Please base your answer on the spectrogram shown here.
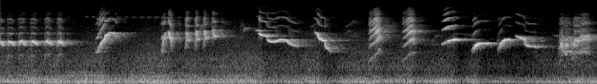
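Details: Caged oriental magpie-robin singing a lure song for sluggish kacer: a short buzzy trill, then rising sweeps and a rapid string of clear, sliding whistled notes and sharp chips, with steady low hum underneath.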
